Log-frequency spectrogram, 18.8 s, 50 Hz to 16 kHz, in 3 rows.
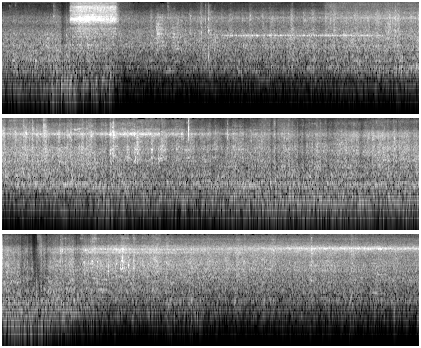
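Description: London Underground 1962 Stock train running slowly past along the platform, its wheels clattering over the rail joints. It grows loudest halfway through as the cars go by close, with a short hiss about a second in and a thin high whine for a couple of seconds soon after.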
